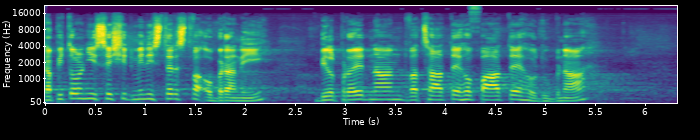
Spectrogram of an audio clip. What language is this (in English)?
Czech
